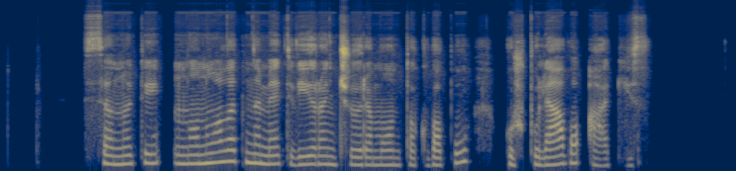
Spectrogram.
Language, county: Lithuanian, Utena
